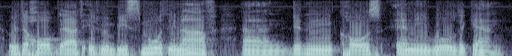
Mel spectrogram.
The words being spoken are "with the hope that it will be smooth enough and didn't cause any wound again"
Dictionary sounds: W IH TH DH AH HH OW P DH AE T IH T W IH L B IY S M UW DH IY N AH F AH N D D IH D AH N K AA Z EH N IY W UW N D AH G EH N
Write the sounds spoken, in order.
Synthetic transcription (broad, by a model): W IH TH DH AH HH OW P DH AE T IH T W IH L B IY S M UW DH IY N AH F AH N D D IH D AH N K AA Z EH N IY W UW L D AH G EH N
